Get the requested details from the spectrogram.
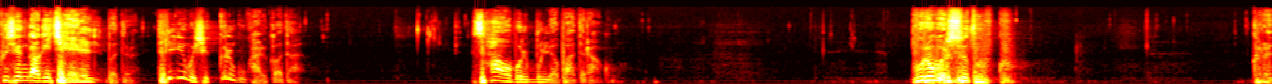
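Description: A man preaches with animation into a microphone, in bursts with pauses.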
